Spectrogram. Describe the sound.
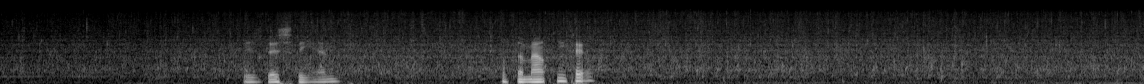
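A steady rush of flowing river water runs throughout at moderate volume, with a person speaking briefly over it twice.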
